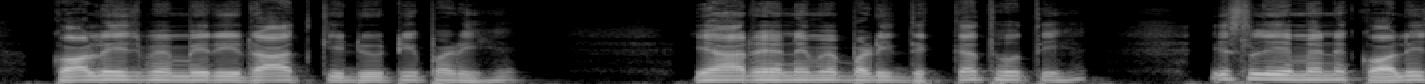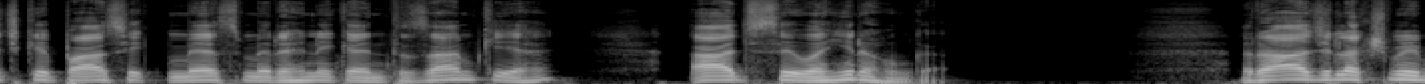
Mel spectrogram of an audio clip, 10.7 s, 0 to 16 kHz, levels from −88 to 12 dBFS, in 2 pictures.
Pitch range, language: 110-140 Hz, Hindi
